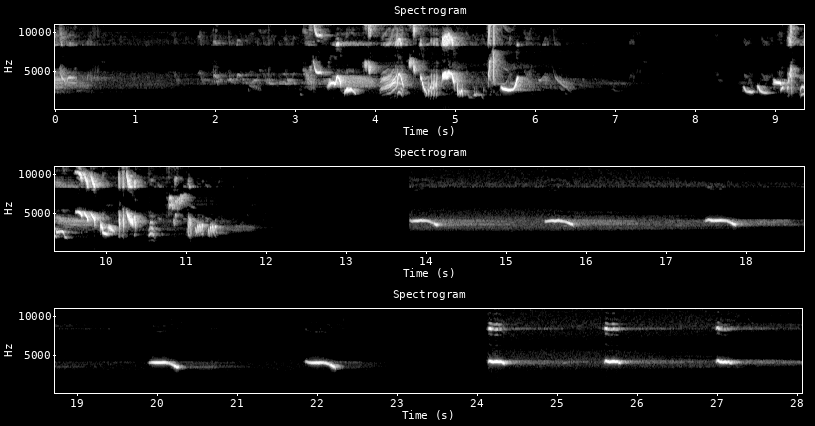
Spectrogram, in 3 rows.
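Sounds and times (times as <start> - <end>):
Siberian rubythroat Luscinia calliope singing: 0.0 - 0.5, 1.8 - 6.5, 8.6 - 11.5.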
